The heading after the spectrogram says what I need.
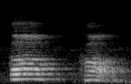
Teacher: क जब बोलेंगे तो लास्ट में अ का उच्चारण आएगा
